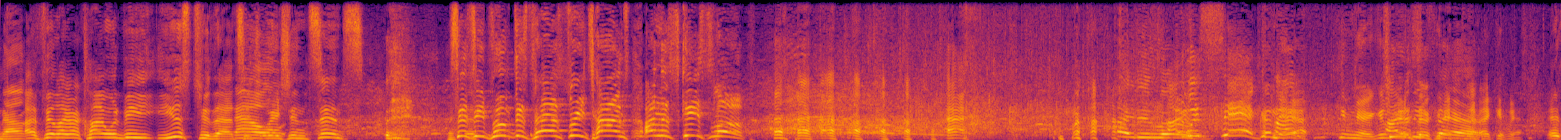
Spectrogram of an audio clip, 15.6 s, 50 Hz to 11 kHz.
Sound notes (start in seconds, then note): 7.1 laughter and applause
